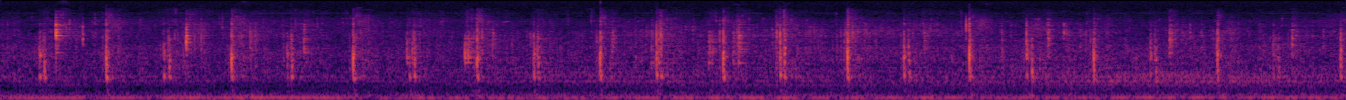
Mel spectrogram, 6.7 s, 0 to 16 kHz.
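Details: Horse hooves clip-clop steadily on pavement over a low rumble of buggy wheels, Amish horse and buggy in Lancaster, Pennsylvania, fall 2025.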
